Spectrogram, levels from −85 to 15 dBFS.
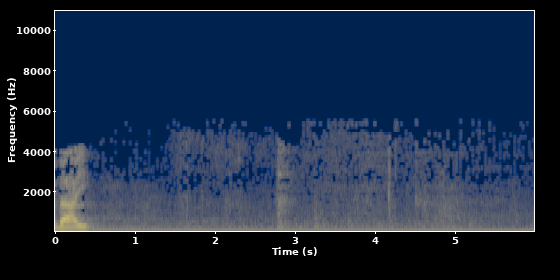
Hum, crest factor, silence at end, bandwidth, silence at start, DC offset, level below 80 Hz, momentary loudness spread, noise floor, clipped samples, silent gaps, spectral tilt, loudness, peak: none; 24 dB; 1 s; 5.8 kHz; 0 s; 3%; -52 dBFS; 20 LU; -42 dBFS; under 0.1%; none; -10.5 dB/octave; -19 LUFS; 0 dBFS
